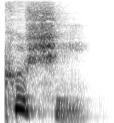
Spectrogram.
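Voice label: "pushy", British English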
